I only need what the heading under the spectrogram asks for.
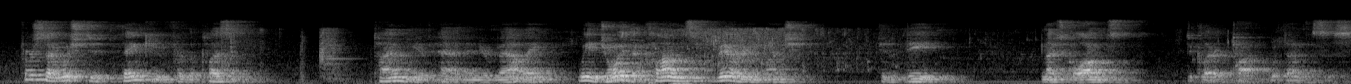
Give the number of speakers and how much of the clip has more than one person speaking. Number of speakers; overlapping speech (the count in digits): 1, no overlap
